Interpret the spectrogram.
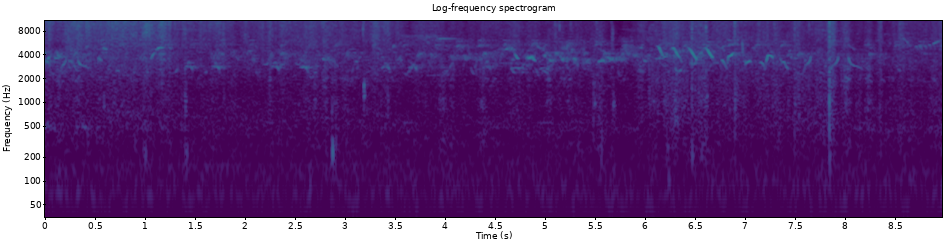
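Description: Faint birdsong: many short high chirping calls over a quiet outdoor background, with a soft click or rustle about three seconds in and another near the end.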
